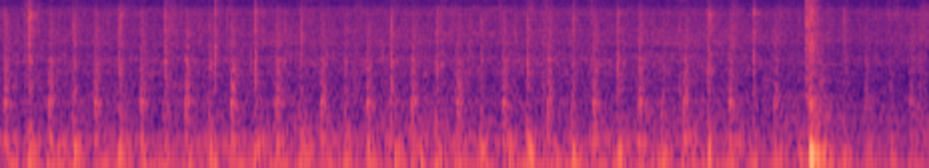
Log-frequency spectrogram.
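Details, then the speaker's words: Kenmore direct-drive top-load washer, large load, agitate set to maximum, full of water: rhythmic swishing with soft thumps about twice a second over a low churn, no scraping; agitation is normal. "See, it's doing an excellent job agitating and getting those clothes vortex down along the center and bottom fins."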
